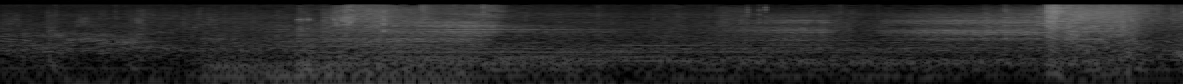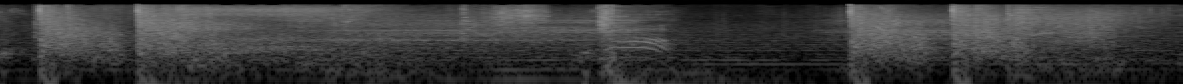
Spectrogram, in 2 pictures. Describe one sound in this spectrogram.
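Loud blasts and bangs ring out in a game fight.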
